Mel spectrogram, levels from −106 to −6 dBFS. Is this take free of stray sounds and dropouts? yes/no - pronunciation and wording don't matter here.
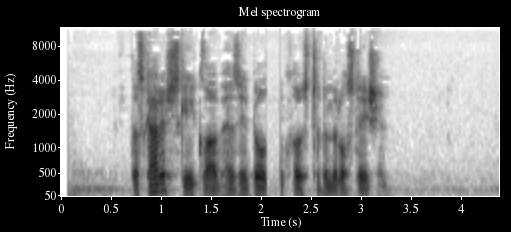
no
